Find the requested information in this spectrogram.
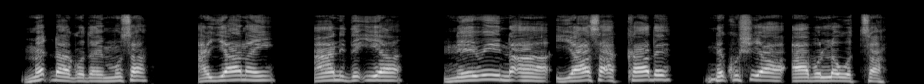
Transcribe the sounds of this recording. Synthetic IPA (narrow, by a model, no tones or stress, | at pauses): mɛɗːaːɡɔd̪ɐjmʊsɐ | ʔɐjːaːnɐj | aːnɪd̪ɛʔɪjaː | neːwiːnɐʔaːjaːsɐːkːaːd̪ɛ | nɛkʊʃɪjaːaːbɔlːɐwɔt͡sːɐ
